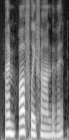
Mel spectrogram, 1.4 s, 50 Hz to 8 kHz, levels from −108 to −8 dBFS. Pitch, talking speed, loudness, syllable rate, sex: 180 Hz, 215 wpm, -16 LUFS, 6.3 syllables/s, female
